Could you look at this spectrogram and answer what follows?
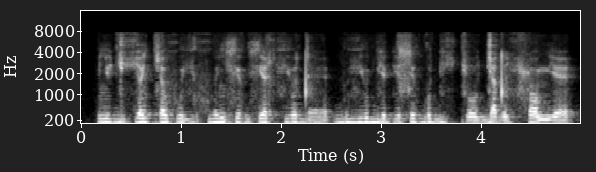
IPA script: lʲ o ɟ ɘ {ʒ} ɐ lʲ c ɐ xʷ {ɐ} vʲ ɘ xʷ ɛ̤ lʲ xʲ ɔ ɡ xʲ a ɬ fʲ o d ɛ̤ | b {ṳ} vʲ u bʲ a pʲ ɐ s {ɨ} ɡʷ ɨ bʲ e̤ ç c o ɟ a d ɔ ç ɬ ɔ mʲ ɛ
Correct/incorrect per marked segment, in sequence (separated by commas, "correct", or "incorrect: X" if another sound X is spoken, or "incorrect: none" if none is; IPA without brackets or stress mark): incorrect: ç, correct, correct, correct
